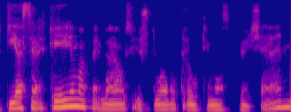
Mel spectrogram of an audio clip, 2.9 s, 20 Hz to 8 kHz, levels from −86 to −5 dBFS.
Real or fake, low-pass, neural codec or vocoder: fake; 7.2 kHz; codec, 16 kHz, 2 kbps, FreqCodec, larger model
